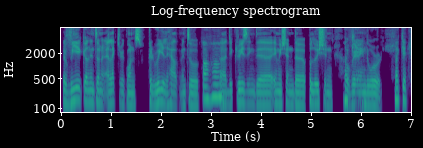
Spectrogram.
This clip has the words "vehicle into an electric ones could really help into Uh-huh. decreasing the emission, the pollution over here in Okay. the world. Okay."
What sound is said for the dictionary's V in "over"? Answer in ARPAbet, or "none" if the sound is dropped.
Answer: none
